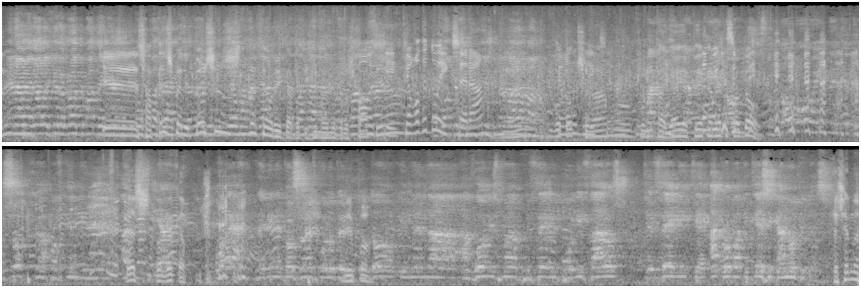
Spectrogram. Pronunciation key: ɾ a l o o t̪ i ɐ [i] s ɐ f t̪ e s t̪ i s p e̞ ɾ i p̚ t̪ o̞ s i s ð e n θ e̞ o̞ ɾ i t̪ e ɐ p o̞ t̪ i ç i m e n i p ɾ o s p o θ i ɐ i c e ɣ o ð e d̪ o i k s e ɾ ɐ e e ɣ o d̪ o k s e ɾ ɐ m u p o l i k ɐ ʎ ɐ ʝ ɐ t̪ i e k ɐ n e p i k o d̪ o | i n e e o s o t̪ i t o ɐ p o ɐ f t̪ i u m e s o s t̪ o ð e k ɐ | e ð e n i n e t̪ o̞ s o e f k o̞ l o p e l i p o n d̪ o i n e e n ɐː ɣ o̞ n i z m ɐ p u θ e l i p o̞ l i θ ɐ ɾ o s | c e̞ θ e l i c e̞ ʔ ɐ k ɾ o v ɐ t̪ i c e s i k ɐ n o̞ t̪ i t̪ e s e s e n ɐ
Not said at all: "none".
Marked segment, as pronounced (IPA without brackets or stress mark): e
